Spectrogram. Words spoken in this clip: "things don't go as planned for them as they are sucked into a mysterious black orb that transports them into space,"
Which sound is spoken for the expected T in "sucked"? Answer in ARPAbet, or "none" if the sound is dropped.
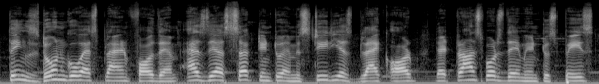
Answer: T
